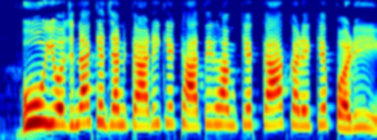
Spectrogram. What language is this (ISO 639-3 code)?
bho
